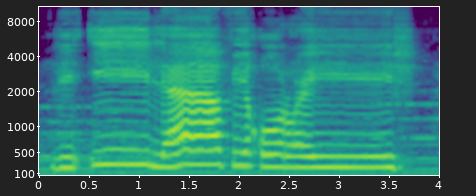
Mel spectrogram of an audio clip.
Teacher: ایلا کھڑی زیر اور کھڑی زبر دونوں لمبا کرنا ہے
